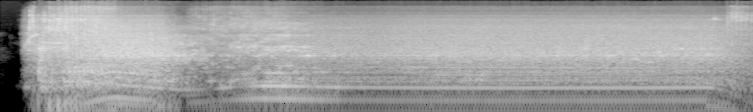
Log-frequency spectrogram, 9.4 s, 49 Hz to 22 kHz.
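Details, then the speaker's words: Honda HRN216 mower, about two years old, previously wouldn't start: starts on a slow cord pull, surges briefly, then holds a smooth steady drone with no misfires or hunting; running healthy. "man she sounds good okay let's take her out and cut a little bit"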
